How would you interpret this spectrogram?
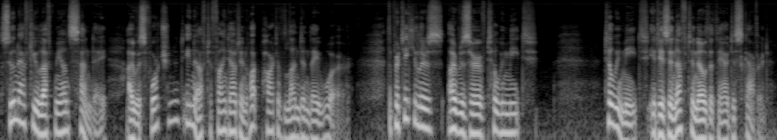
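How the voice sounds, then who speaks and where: A man reads as a businesslike middle-aged uncle setting out news in a formal letter. The tone is mellow and reassuring, with pitch that rises and falls freely. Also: very animated, moderate pace, natural voice. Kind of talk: audiobook letter reading.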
